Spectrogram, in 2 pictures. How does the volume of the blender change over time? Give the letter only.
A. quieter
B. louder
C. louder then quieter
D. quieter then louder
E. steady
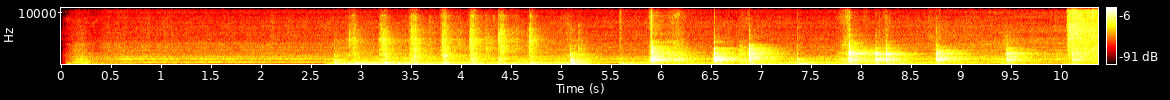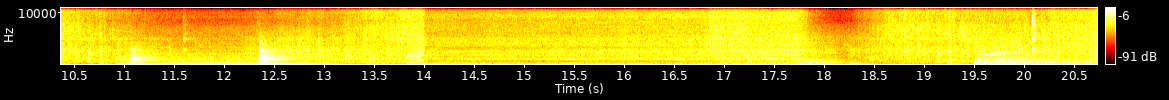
B.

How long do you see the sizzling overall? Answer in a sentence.
The sizzling can be heard for 8 seconds in total.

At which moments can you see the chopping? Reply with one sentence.
You can hear the chopping from 2.7 to 13.0 s.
